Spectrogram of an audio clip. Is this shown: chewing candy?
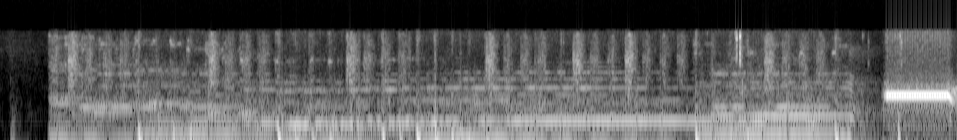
no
